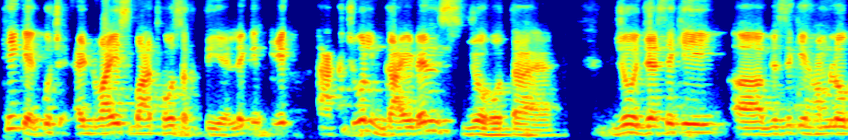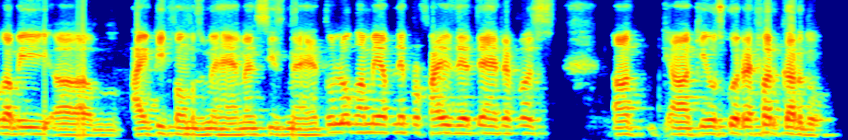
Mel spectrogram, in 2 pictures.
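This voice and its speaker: A man moderating an alumni panel, asking questions hesitantly with many filler pauses. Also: on the high side, bright, forceful tone. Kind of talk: conversational panel talk.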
